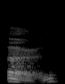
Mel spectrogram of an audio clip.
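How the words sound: The R sound is lightly pronounced. "a contemporary Southern, where those R colorations are put back in"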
